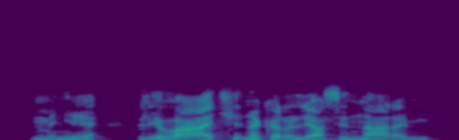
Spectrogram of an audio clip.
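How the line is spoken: Furious hiss. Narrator (Russian): яростно прошипел

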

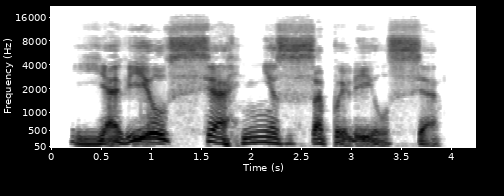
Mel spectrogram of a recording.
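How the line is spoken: Venomous hissing greeting. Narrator (Russian): Полным ядошипением приветствовало фиалка

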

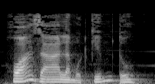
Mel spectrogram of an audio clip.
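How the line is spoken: Cold sneering laugh. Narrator (Vietnamese): Tên đạo nhân phù lục phái cười lạnh lùng

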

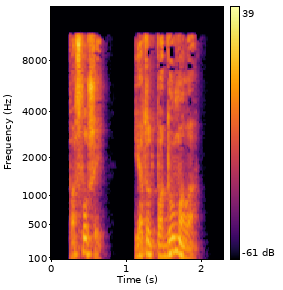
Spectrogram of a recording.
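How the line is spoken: Anxious whisper. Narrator (Russian): тревожно зашептала Ева

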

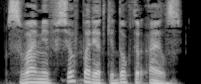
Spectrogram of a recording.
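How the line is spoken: Quiet question. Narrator (Russian): тихо спросила Луиза

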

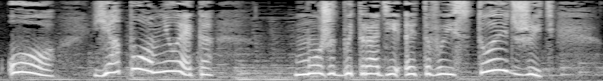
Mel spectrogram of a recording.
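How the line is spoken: Excited exclamation. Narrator (Russian): воскликнула Злата

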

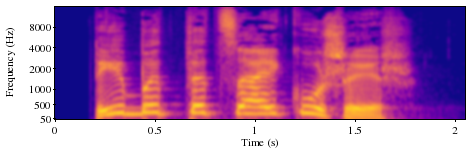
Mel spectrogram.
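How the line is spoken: Crowd laughing. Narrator (Russian): засмеялись люди гулящие

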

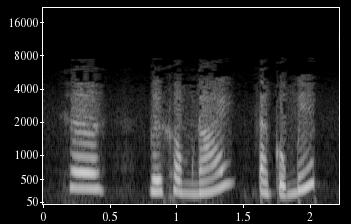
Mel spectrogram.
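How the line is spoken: Graceful, smiling. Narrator (Vietnamese): Hoàng Dung duyên dáng mỉm cười nói

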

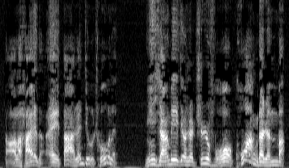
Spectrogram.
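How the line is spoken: Cheerful, grinning. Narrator (Chinese): 太监笑嘻嘻的说

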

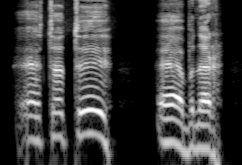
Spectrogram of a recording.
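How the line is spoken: Weak trembling voice. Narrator (Russian): произнес тот слабым, дрожащим голосом

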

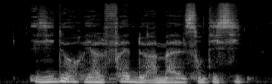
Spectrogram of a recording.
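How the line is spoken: Murmured. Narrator (French): murmura-t-elle

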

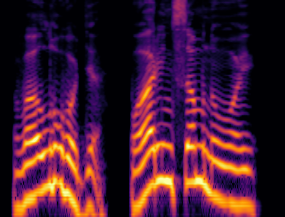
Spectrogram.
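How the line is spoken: Deep bass voice. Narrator (Russian): клиент пробасил

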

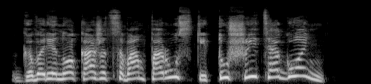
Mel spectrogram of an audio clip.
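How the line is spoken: Distant shout. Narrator (Russian): закричал кто-то с катера

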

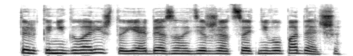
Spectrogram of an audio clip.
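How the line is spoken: Rude interruption. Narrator (Russian): грубо перебила

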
